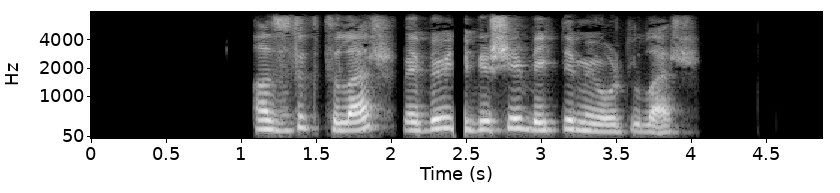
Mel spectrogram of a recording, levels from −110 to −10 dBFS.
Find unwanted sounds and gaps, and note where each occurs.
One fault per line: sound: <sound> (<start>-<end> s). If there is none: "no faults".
sound: dropout (2.4-2.5 s)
